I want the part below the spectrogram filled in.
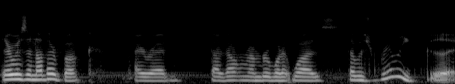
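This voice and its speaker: The voice belongs to a woman, at a middle pitch. It has a dark, mellow tone. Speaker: reads books aloud for an online channel. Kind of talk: reading aloud; casual chat. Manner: halting, stumbles over words.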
